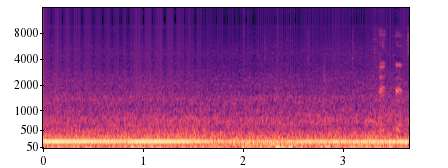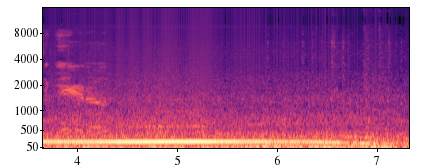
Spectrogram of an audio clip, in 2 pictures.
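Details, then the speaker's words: A 2002 Camaro Z28 LS1 with an automatic transmission (4L80E) that has no second gear holds a high, steady drone under throttle on a hill without shifting; revving without pulling, the automatic transmission is slipping. "it's literally just revving up I had to get off of that [ __ ] cuz that [ __ ] sound like destruction but yeah transmission gone transmission gone"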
